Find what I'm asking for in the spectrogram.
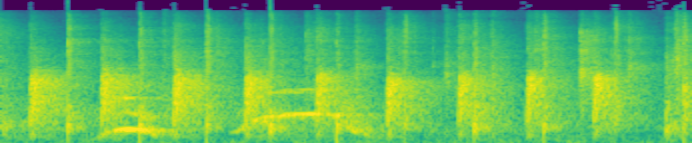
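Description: A small group claps steadily for a few seconds, the claps loud, uneven and overlapping, with a couple of brief high whoops rising over the applause.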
